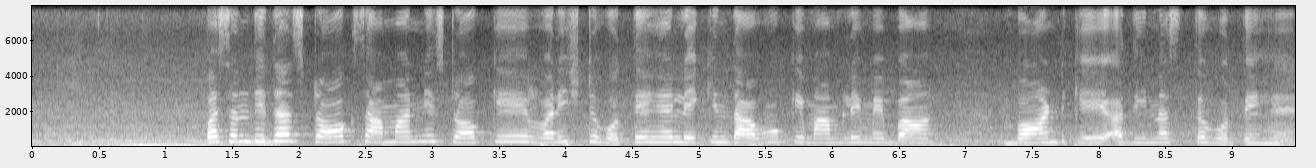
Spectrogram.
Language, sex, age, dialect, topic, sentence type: Hindi, female, 18-24, Marwari Dhudhari, banking, statement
